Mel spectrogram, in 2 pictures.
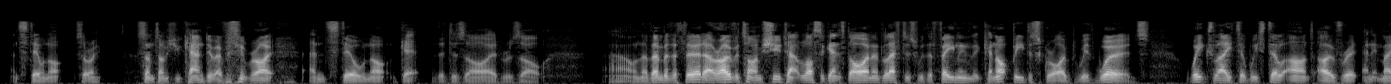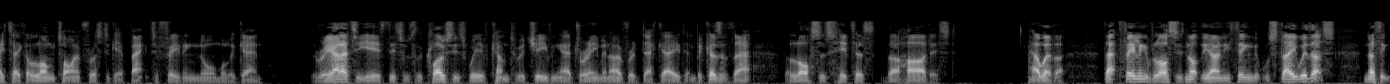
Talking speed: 230 wpm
